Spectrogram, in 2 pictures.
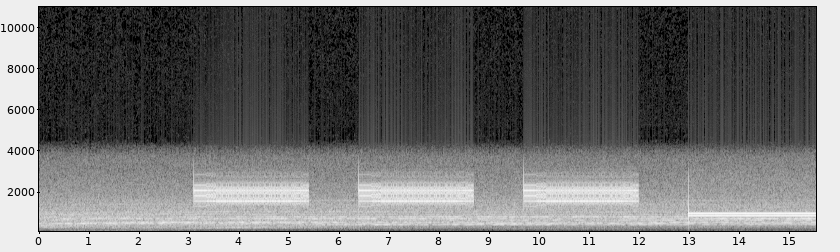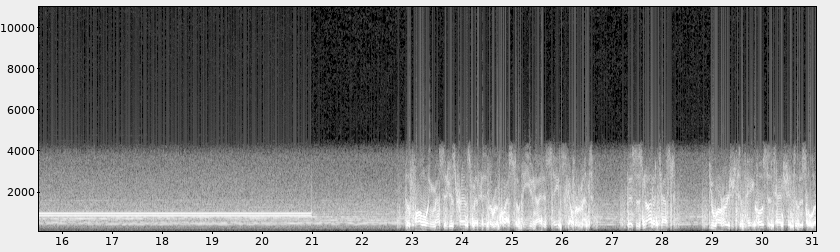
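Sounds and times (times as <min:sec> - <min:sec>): static: 0:03.1 - 0:05.4, 0:06.4 - 0:08.8, 0:09.7 - 0:12.0, 0:22.7 - 0:31.0
two-tone attention signal: 0:03.1 - 0:05.4, 0:06.4 - 0:08.7, 0:09.7 - 0:12.0.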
